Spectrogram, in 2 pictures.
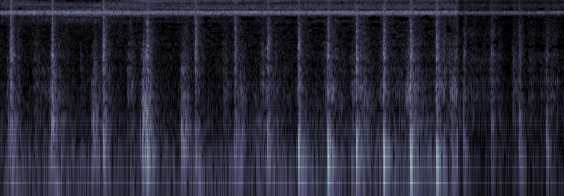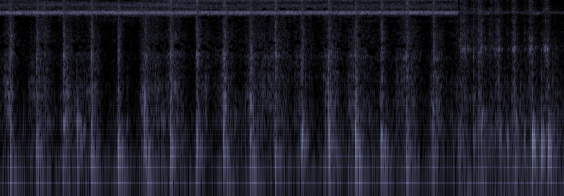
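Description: A hoe chops rhythmically into packed earth.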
